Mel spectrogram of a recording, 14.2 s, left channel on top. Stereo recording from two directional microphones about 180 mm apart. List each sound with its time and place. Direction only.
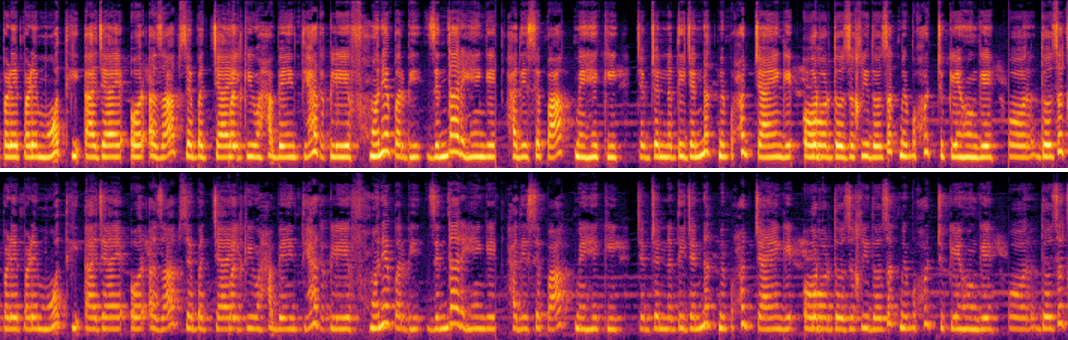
0.0 s speech: 50° left (ahead or behind)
